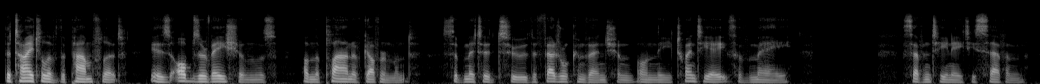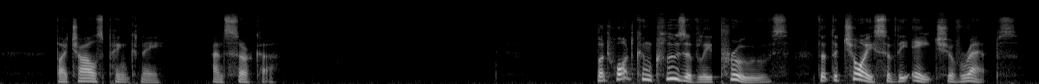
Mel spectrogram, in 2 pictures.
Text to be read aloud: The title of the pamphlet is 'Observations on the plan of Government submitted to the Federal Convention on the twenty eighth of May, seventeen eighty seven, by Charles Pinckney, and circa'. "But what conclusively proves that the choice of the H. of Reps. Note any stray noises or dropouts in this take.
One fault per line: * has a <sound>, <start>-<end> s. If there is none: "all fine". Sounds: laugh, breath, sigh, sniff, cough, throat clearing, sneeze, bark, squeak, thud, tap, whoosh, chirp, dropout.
all fine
